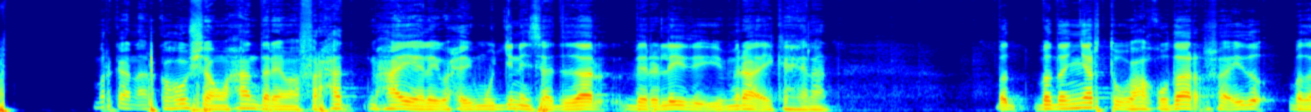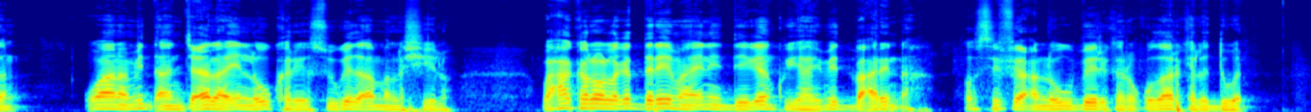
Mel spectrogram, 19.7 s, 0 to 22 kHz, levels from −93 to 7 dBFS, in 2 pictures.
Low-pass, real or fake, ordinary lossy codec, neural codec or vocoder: none; real; none; none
